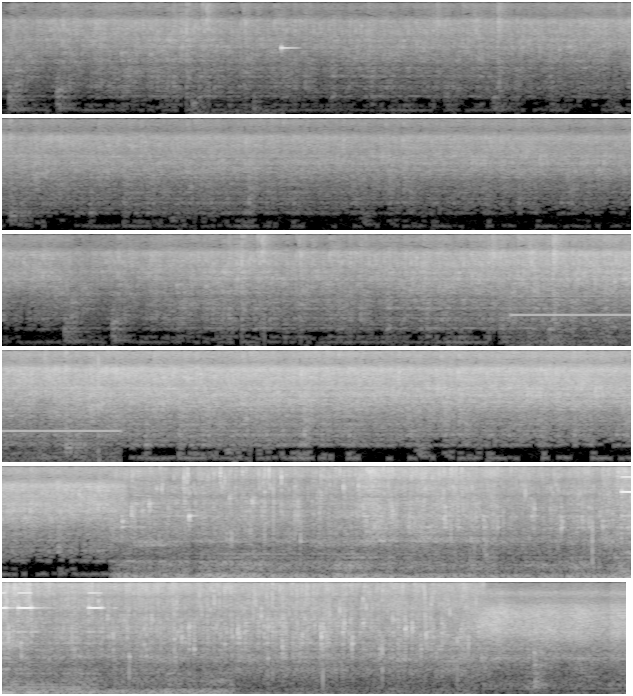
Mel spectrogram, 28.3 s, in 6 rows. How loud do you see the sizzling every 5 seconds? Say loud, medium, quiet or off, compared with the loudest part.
quiet, quiet, medium, loud, loud, loud.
